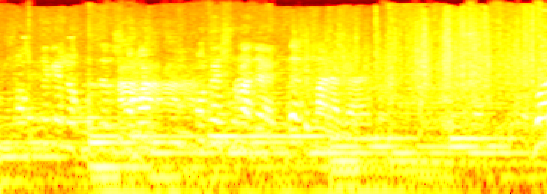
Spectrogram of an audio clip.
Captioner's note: foreign language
